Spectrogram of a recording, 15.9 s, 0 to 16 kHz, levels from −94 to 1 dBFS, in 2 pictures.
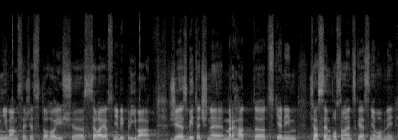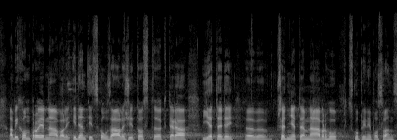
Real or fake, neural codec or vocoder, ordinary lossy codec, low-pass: real; none; MP3, 96 kbps; 14.4 kHz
